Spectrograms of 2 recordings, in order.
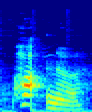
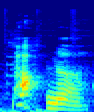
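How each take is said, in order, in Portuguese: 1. É dito com um T glotal britânico. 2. É dito com um T glotal britânico.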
